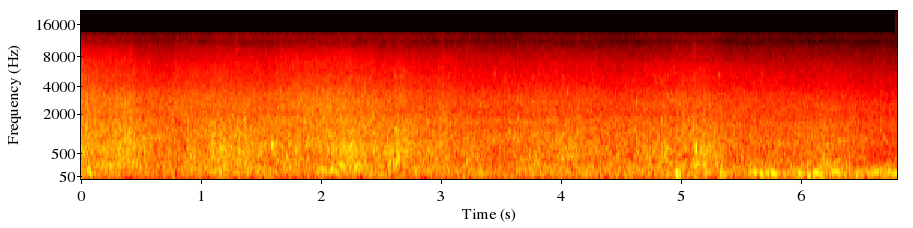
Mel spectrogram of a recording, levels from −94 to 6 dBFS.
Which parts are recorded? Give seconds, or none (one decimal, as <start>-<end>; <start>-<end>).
0.0-6.8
